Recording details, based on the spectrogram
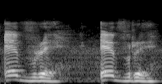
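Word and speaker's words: עברי: If you want to go into the Cepher and hear the pronunciation, we can go into, it was Evre, okay?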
